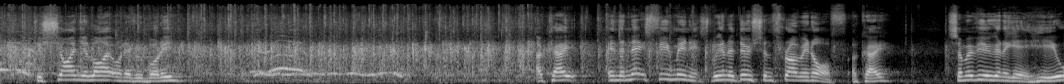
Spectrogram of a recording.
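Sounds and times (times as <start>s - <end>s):
large crowd applauding: 0.0s - 7.8s
speech: 0.4s - 2.0s, 5.4s - 10.6s
person whooping: 2.5s - 4.1s.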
